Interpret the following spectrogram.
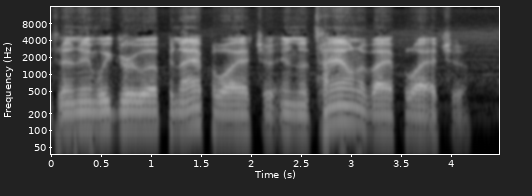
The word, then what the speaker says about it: Appalachia: Appalachia. and we call it Appalachia. Is that like the proper pronunciation or that's just the local fun way to say it?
